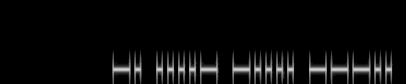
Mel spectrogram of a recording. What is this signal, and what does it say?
Morse code, heard as a keyed tone, about 22 wpm, 700 Hz. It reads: N468
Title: Common Cut Numbers - 4-Digit 22wpm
